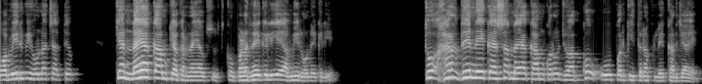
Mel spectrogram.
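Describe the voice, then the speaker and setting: A man giving a motivational talk. He reads each English line slowly, then explains it, and often calls the listener friend. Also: high-pitched, a little mellow. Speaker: motivational speaker.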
